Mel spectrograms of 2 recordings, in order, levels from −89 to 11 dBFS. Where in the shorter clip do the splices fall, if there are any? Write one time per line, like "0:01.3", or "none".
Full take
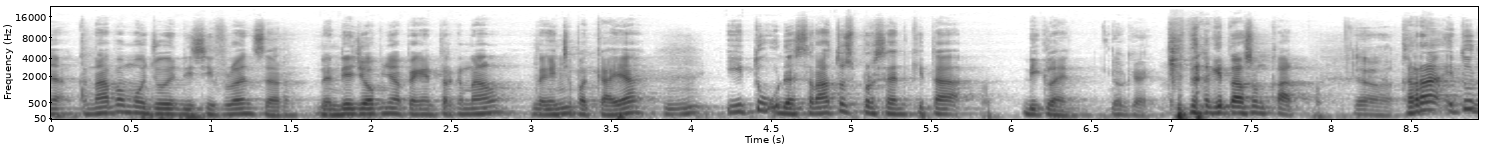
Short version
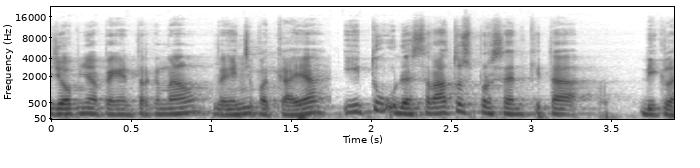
0:01.0
0:01.8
